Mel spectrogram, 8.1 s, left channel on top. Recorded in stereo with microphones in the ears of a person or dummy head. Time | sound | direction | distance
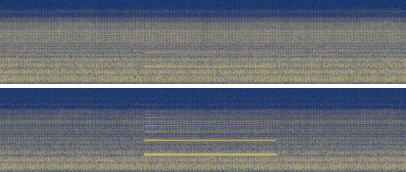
0.0 | a helicopter | 50° left (ahead or behind) | ?
2.9 | a trumpet | 50° right (ahead or behind) | ?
